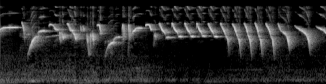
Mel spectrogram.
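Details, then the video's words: Canary in loud song to draw other canaries into singing: mixed chirps and whistles leading into a fast, even trill of down-slurred high notes. "PANCINGAN KENARI GACOR DOR NGEREK PANJANG INI AMPUH BIKIN KENARI LAIN BUNYI"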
